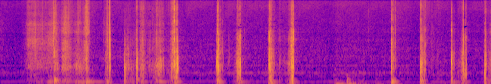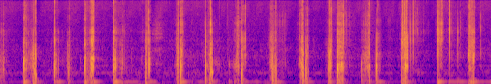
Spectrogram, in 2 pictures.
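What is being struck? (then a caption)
Hard foam cylinder tapped with thin metal tools. A tall orange hard foam cylinder is tapped and scratched with thin metal needles and crochet tools, giving about forty short, dry, quiet taps with scratchy rustling in between. The taps stop almost instantly, and a steady low hum runs underneath throughout.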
